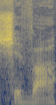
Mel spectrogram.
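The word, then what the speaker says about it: שבע: is the hebrew word shava now shava means to be complete because he's given a promise he's sworn to abraham isaac and jacob this promise and shava sometimes they pronounce it as shiva and in hebrew is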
